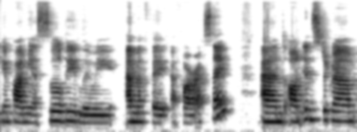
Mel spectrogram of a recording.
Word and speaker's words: Lui: your last name right I think I call it Lou is Louie yeah Louie you have a Goodness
